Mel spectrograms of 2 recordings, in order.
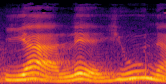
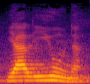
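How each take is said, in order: First: Drawn out syllable by syllable, x0.3; slowly sounded out. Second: Said in the usual way. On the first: Shown as a demonstration. Teacher sounding out the word for a student, slowly drawn out. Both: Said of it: "ایشون میگه اینجوری بنویسیدش".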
